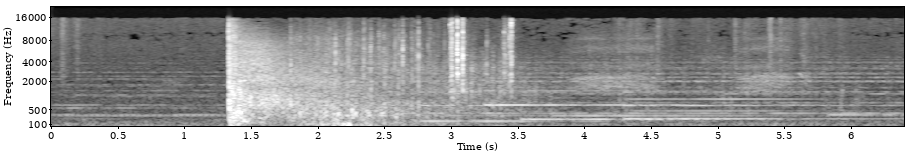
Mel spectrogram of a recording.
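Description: A single rifle shot about a second in, with a long echoing tail, over background music of held notes. A couple of sharp clicks follow about three seconds in.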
